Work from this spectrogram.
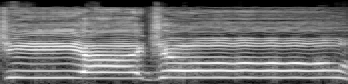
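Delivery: slow, high, loud, stretched-out announcer yell.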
